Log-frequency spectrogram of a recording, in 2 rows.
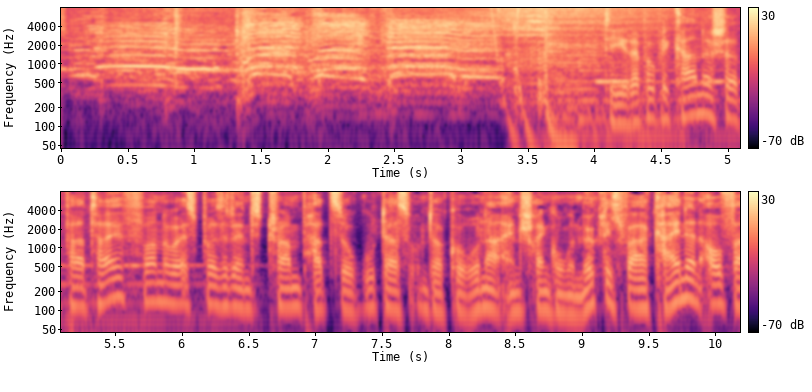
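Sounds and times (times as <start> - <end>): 
protest crowd chanting outside the White House: 0.0 - 4.0
speech: 4.1 - 10.1.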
